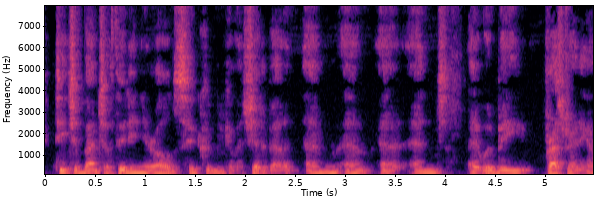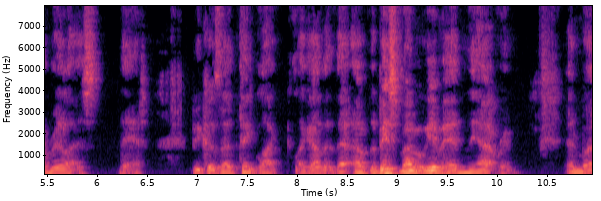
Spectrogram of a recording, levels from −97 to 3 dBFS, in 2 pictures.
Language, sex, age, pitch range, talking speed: English, male, 60-79, 100-120 Hz, 225 wpm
